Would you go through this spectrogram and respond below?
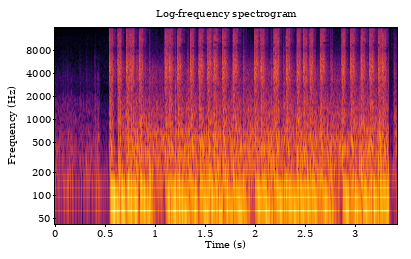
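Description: Sustained automatic gunfire in the VR shooter Onward during a competitive match, loud, rapid and close, with dense bursts rattling almost continuously and brief gaps between volleys.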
